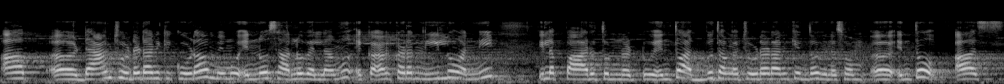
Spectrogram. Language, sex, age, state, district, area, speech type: Telugu, female, 18-30, Telangana, Nalgonda, urban, spontaneous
